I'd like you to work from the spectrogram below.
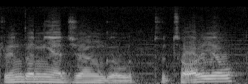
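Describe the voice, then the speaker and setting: A man's fairly low voice with a non-native accent, ordinary pitch variation, audible room echo and noticeable background noise. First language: not English. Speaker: gaming youtuber. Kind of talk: tutorial. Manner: halting, many filler words.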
